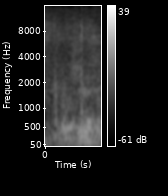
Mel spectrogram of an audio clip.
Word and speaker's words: courgette: We saw that carrot is stressed on the first syllable, courgette on the second, rhubarb on the first, tomato on the second.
